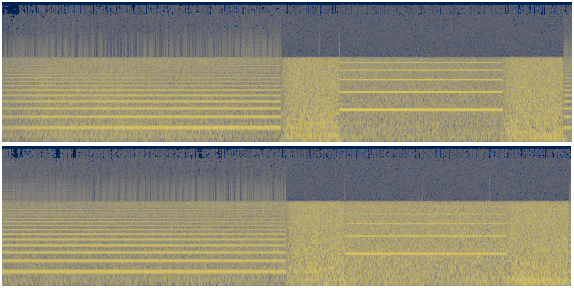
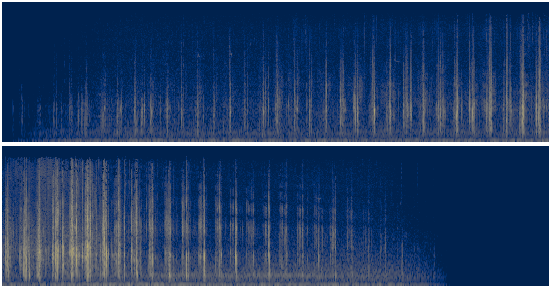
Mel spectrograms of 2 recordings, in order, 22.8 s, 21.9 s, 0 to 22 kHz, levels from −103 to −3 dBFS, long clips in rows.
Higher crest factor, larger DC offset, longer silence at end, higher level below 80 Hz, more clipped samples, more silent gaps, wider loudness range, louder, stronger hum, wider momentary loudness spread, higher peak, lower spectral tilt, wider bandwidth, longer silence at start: second, 14 dB vs 36 dB; neither; second, 0 s vs 3.95 s; first, -36 dBFS vs -72 dBFS; neither; neither; second, 3 LU vs 26 LU; first, -14 LUFS vs -41 LUFS; neither; second, 4 LU vs 26 LU; first, -2 dBFS vs -10 dBFS; first, -4 dB/octave vs -2 dB/octave; first, over 20 kHz vs 16.5 kHz; second, 0 s vs 2.65 s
